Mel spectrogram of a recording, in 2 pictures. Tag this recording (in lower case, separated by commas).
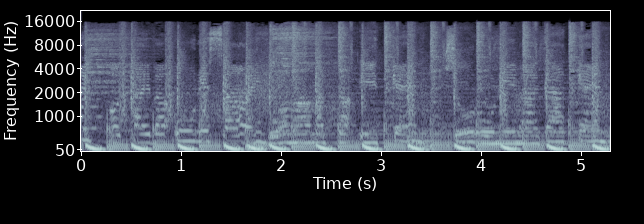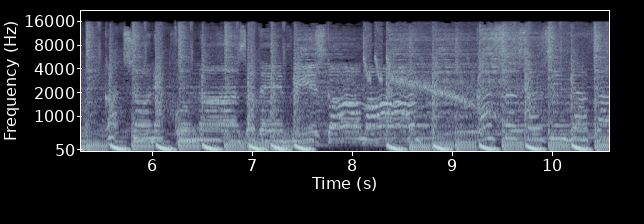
music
